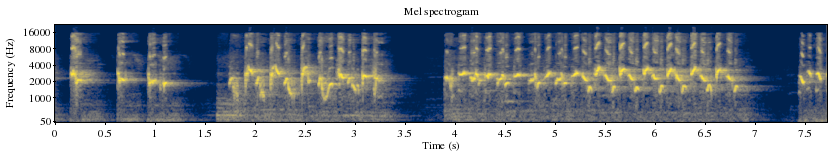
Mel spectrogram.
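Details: Female sooty-headed bulbul calling to a male: bursts of fast, bubbly warbled notes with repeated up-and-down slurs, separated by short silences and a few clipped opening chirps.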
